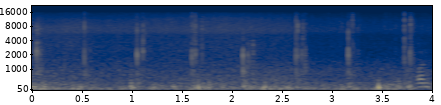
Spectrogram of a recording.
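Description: Hard-soled dress boots striding on paving, sharp heel strikes about twice a second, over a low outdoor rumble.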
